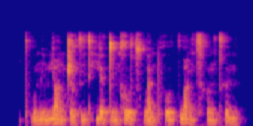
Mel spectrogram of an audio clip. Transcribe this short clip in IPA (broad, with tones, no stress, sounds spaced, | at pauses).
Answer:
pʰ u˨˦ m i˥˨ m j ɑ˥˨ ŋ ʈ͡ʂ ɤ˨˦ t̪ i˨˦ t̪ʰ j ɛ˥˨ t̪ y˨˦ n x o˥˨ ʊ̯ t͡sʰ w a˥˨ n pʰ o˦ ʊ̯ k w ɑ˥˨ ŋ t͡sʰ ɤ˦ ŋ t̪ʰ ə˨˩ n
